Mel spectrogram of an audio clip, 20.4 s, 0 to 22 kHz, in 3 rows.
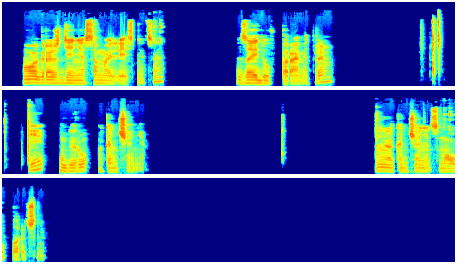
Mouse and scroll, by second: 2.2 click, 5.3 click, 9.4-9.8 scroll up 2, 10.1 middle click, 13.4 click, 16.9 click, 17.7 click, 18.5 click.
